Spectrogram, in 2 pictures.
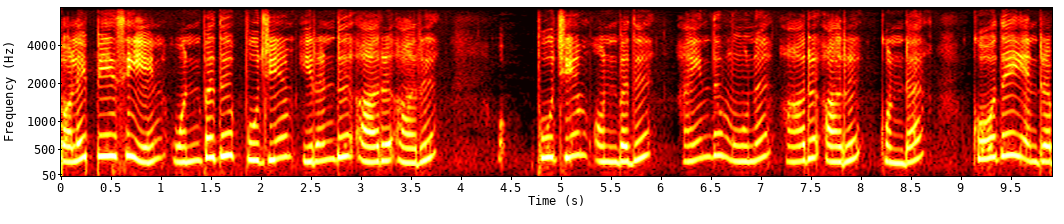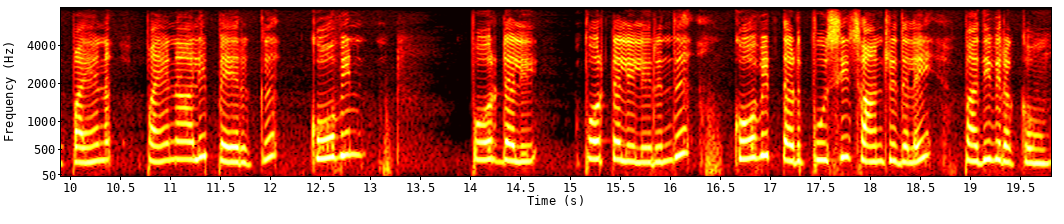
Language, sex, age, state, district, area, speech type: Tamil, female, 18-30, Tamil Nadu, Krishnagiri, rural, read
